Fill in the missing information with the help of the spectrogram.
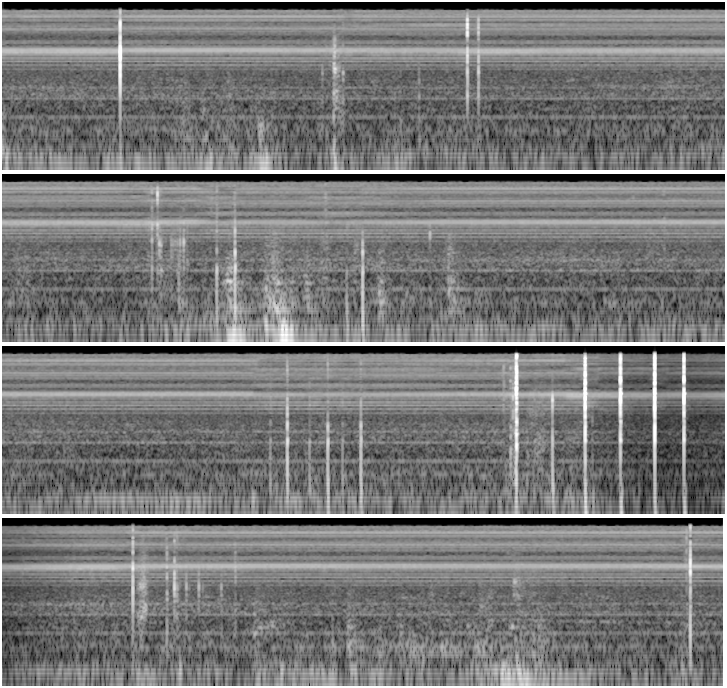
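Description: A steady electrical hum with several faint high steady tones, broken by scattered sharp clicks, including a quick run of about five clicks around twenty seconds in.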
